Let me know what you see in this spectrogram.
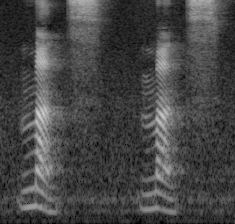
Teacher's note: it looks like there's just a TS at the end I don't pronounce the h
